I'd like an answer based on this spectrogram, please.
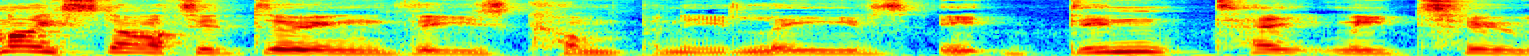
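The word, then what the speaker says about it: leves: that will offer company leaves l v it's pronounced leaves I've done research into that as well and what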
